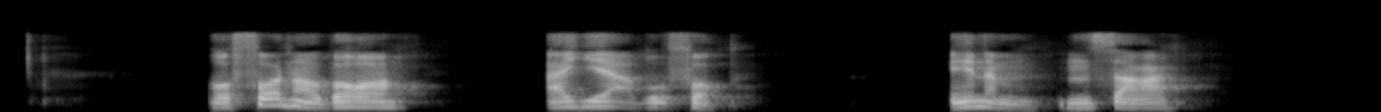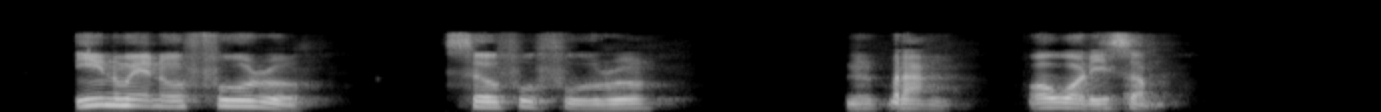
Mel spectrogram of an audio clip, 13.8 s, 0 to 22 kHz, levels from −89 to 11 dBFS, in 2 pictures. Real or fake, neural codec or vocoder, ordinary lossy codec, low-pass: fake; codec, 24 kHz, 1.2 kbps, DualCodec; AAC, 48 kbps; 7.2 kHz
